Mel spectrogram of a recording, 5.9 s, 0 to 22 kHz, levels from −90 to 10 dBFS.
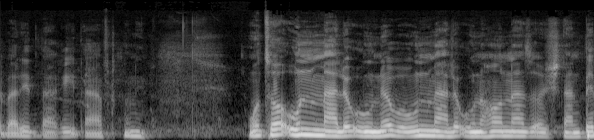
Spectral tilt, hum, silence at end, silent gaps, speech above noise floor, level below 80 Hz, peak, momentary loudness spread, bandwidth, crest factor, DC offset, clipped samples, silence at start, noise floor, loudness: -8 dB/octave; none; 0 s; none; 32 dB; -56 dBFS; 0 dBFS; 16 LU; 13.5 kHz; 14 dB; under 0.1%; under 0.1%; 0 s; -46 dBFS; -13 LUFS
